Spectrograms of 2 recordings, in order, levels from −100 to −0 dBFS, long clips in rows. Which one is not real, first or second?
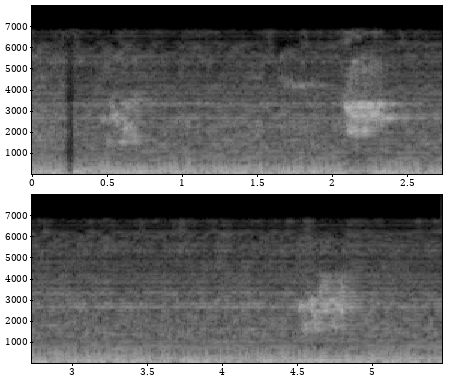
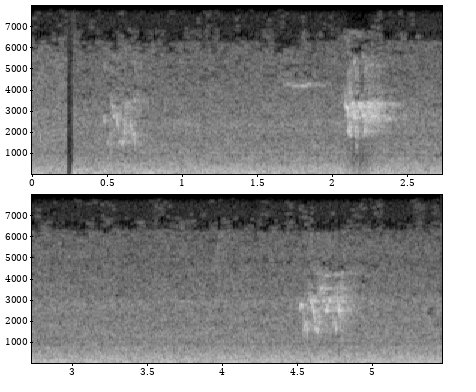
first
